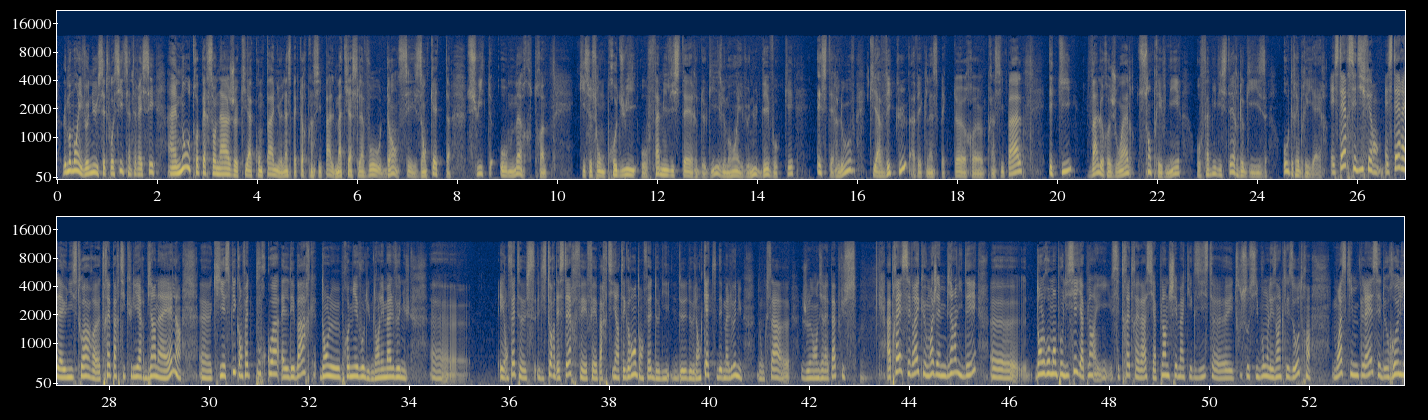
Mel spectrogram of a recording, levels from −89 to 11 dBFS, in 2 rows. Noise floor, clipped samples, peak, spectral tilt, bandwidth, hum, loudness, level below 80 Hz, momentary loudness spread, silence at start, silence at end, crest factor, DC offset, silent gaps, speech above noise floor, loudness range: -51 dBFS; under 0.1%; 0 dBFS; -5.5 dB/octave; 12.5 kHz; none; -17 LUFS; -38 dBFS; 11 LU; 0.15 s; 0 s; 16 dB; under 0.1%; none; 34 dB; 6 LU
